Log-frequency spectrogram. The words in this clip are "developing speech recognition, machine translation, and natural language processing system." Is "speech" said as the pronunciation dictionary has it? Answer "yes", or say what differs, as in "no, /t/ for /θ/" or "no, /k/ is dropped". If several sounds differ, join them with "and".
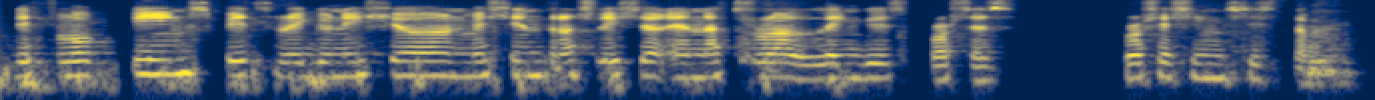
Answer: no, /s/ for /tʃ/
